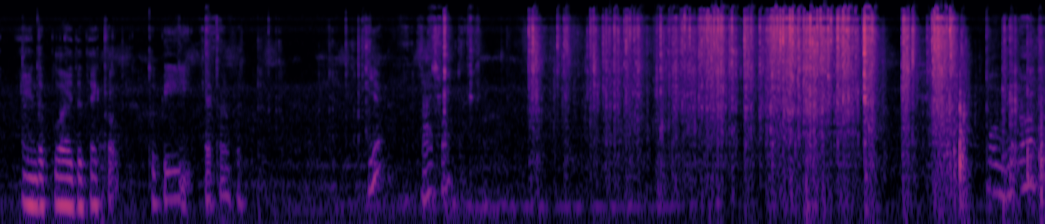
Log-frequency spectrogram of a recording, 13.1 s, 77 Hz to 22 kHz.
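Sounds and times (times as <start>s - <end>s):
plastic packaging rustling: 6.5s - 13.0s.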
